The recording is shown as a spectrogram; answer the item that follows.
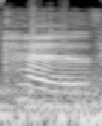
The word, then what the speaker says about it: Cobh: are really difficult anyway we're just about to Cove it's spelled Co be a 20 miles turn left on l-29 89 but it's pronounced Cove and we're going to a museum called the Titanic experience Cove was the last port of emigration for those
